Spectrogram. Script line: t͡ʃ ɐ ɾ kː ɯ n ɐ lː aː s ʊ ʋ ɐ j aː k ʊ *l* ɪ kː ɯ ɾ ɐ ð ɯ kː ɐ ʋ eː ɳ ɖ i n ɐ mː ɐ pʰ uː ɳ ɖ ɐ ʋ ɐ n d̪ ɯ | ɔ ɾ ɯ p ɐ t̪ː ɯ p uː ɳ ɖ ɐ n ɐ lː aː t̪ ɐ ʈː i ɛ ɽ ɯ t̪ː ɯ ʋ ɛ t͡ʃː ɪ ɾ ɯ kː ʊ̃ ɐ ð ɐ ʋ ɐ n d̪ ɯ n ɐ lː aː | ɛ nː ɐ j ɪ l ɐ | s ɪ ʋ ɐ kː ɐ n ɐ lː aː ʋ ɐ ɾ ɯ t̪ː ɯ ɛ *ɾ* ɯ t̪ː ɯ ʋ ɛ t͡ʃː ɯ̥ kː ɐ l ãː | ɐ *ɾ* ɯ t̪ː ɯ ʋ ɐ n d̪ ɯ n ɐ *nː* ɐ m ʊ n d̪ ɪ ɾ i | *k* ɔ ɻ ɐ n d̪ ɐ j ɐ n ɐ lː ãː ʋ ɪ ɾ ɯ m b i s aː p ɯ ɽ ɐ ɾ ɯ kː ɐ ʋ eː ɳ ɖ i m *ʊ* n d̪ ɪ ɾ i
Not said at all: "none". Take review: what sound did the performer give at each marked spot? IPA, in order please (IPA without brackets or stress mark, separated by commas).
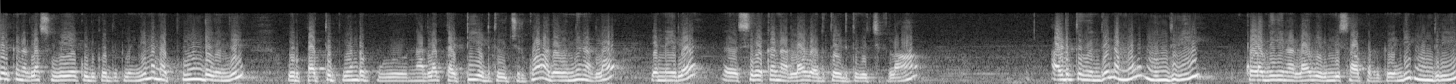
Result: ɽ, ɽ, ɽ, mː, k, ʊ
